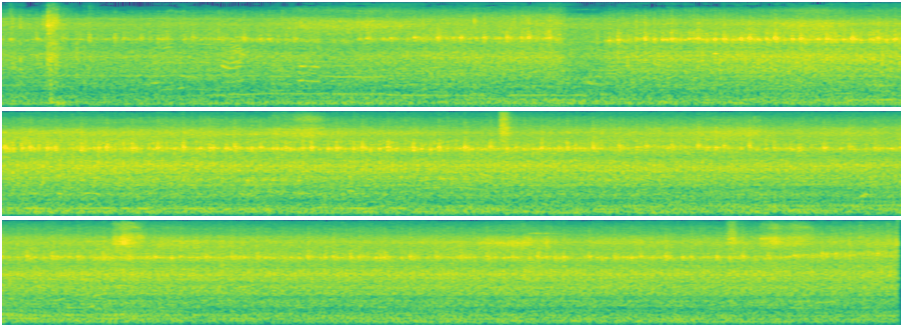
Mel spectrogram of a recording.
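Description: A bus diesel engine rumbles steadily as the bus pulls slowly away.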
